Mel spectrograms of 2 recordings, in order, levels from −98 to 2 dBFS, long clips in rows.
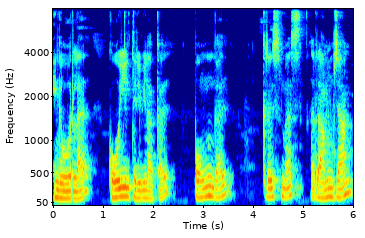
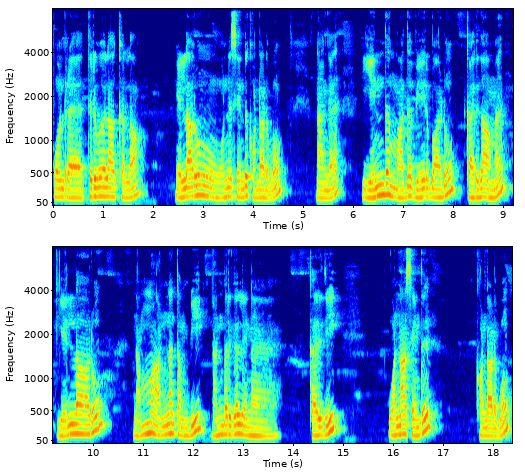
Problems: none marked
